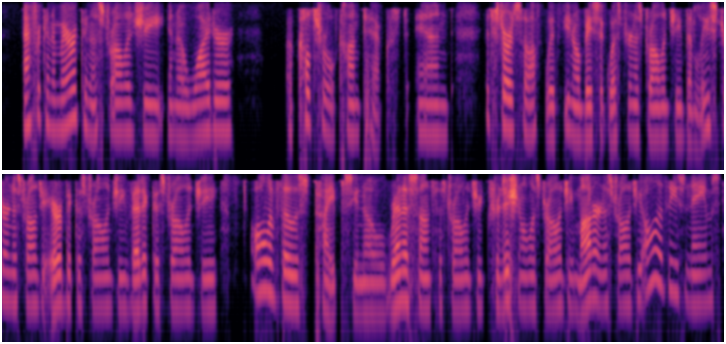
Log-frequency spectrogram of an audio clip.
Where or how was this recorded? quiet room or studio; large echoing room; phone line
phone line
